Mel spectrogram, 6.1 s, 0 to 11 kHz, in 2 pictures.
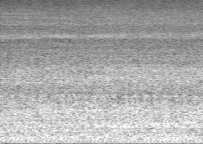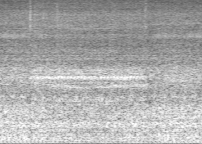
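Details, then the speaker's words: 1997 GMC Savana, AC on max at idle during R134a recharge: over a steady idle a faint compressor whine cuts in for under two seconds and drops out, pulling engine rpm down; compressor short cycling from low refrigerant. "The idea is to get it to run longer on the compressor instead of cycling on and off. And the freon will do that when it gets in the system."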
